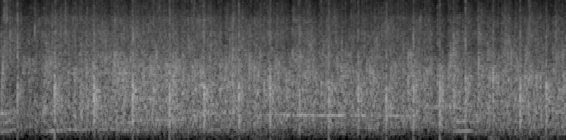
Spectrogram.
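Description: A lecture audience at a citizens' school breaks into loud, dense applause after a talk by Governor Ahn Hee-jung, many hands clapping in a continuous, sustained roar with faint voices mixed in.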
